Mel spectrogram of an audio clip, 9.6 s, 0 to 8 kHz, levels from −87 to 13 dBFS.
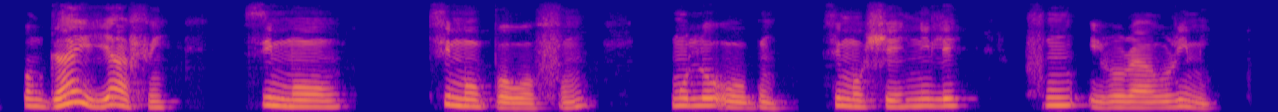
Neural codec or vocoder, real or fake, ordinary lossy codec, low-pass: none; real; Opus, 32 kbps; 7.2 kHz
